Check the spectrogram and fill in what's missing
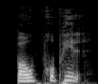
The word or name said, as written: bovpropel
